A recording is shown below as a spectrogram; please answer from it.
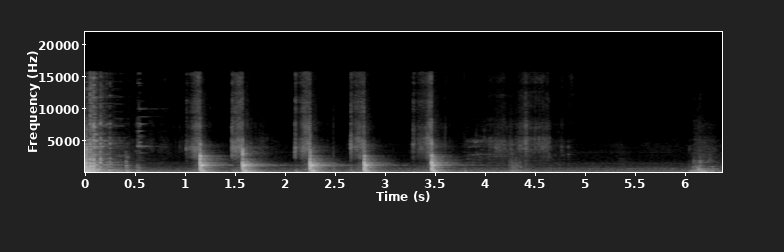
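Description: A kitchen knife chopping apple on a wooden cutting board: about six sharp knocks of the blade striking the board, roughly half a second apart. They stop about three and a half seconds in.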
